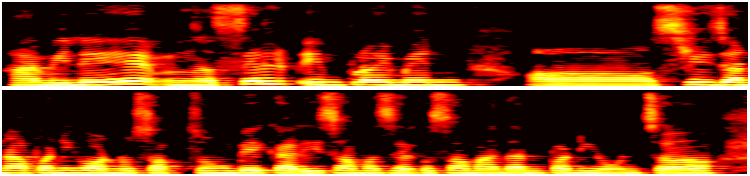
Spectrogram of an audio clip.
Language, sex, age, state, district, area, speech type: Nepali, female, 45-60, West Bengal, Jalpaiguri, urban, spontaneous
